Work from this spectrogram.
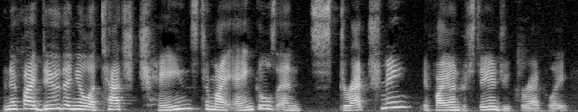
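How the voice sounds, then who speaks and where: A woman's voice: mid-range voice, very animated, normal speed, fairly bright tone. Woman voicing a bold, restless young hero. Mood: wary, feigned politeness. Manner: questioning, plucky, impetuous.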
